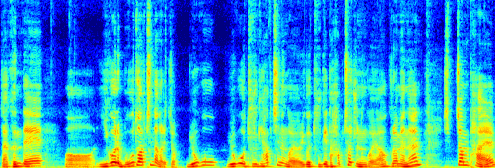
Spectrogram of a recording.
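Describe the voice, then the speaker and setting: A man with a fairly high pitch and a dark, mellow, somewhat breathy tone swings his pitch very widely, recorded very cleanly against a silent background. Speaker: math teacher. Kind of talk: lecture. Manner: fast.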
